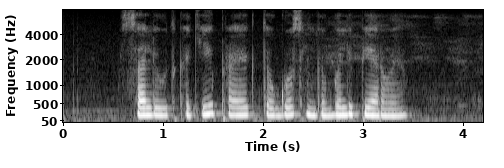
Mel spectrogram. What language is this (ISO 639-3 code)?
rus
